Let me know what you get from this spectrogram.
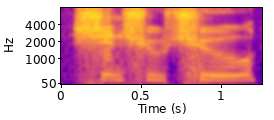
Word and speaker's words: Shin-Soo Choo: I know uh, Shin Shin-Soo Choo is a free agent. Um, that is the know, best pronunciation that we've had on the show so far tonight.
